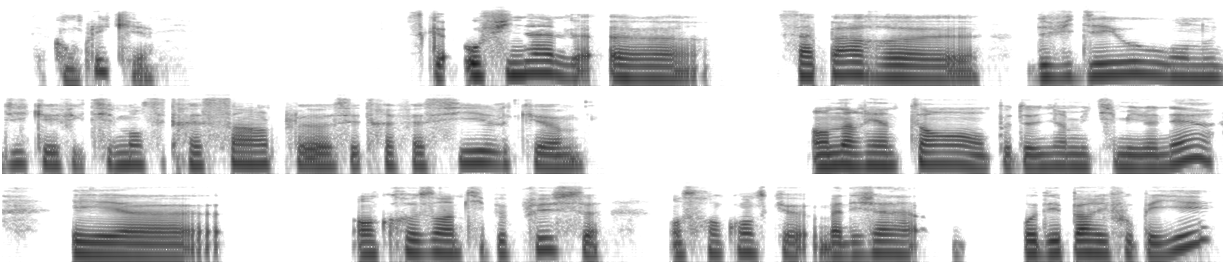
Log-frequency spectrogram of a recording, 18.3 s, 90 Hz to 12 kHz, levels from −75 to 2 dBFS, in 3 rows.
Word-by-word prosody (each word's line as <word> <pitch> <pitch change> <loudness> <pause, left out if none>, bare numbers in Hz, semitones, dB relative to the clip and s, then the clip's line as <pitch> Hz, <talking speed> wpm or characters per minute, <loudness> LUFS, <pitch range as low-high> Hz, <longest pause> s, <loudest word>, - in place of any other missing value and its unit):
C'est - - -30
compliqué. 205 - -3 1.3
Parce - - -11 0.2
qu'au 170 - +8
final, 180 -1 +3
heu, 145 -1 +3 0.5
ça 165 - +2
part, 180 -3 +2
heu, 145 - +2 0.2
de 155 - 0
vidéos 165 +4 +1
où 170 -3 -2
on 155 - -1
nous 150 0 -2
dit 165 +3 -6
qu'effectivement 160 +1 -3
c'est - - -13
très 155 - -3
simple, 165 - -1
heu, 75 -1 +3
c'est 145 - -5
très 150 - -4
facile, 165 +3 -2
que 150 - -2
hem 140 0 +1 1.2
en 145 +2 +5
un - - +9
rien 155 0 +2
de 150 - -8
temps 160 -2 +2
on - - -2
peut 140 +2 -7
devenir 140 +1 -1
multimillionnaire. 140 - 0 0.4
Et 140 -2 +4
heu, 130 -1 +3 0.8
en 145 - +4
creusant 160 +1 +1
un 150 - +3
petit - - -8
peu 150 - -5
plus 185 +4 -1 0.4
on - - -1
se - - -4
rend 150 - -3
compte 160 -1 -1
que, - - -3
ben, 135 - +2
déjà 145 +1 0 0.5
au 155 - +5
départ, 155 +1 +4
il 150 - +2
faut 145 - -5
payer, 200 - 0
155 Hz, 175 wpm, -23 LUFS, 145-165 Hz, 1.3 s, un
